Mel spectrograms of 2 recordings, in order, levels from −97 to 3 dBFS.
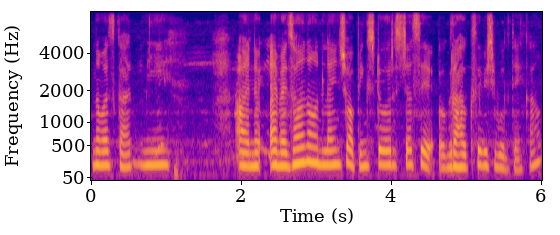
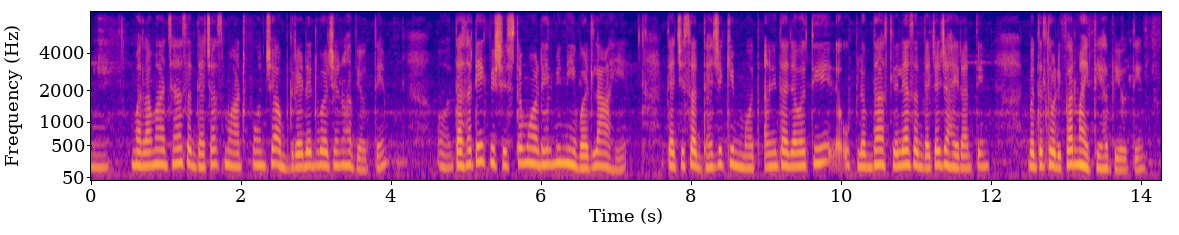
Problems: none marked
